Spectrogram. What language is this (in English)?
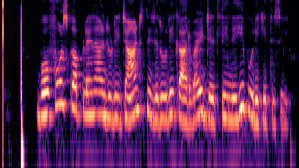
Punjabi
